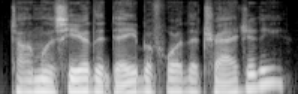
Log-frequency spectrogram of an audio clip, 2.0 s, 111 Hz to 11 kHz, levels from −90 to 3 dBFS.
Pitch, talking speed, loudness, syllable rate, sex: 115 Hz, 240 wpm, -14 LUFS, 7.1 syllables/s, male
